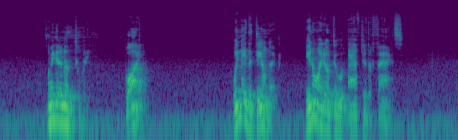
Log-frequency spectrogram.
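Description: A man speaks in a low, tense voice, close by.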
